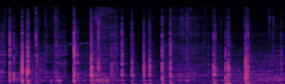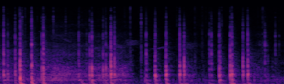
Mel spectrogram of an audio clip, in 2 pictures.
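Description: Long red nails tap rapidly across the top and sides of a small, closed, hollow blue Twinings cardboard tea box. The taps are short, dry, hollow clicks with a low-mid body and bright tips that die out almost instantly. They come in quick uneven bursts over a faint steady background hiss.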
